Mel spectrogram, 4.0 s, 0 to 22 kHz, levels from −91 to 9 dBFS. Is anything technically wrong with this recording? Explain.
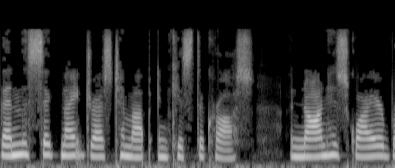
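No, no technical faults here.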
